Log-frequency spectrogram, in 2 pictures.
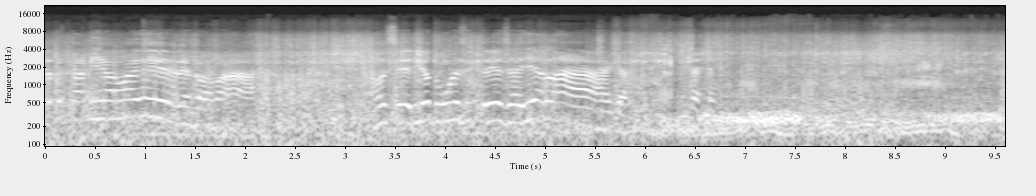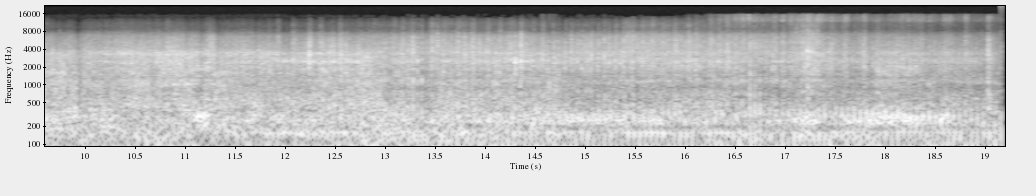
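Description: A dirt bike engine roars up close, revving up and down.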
